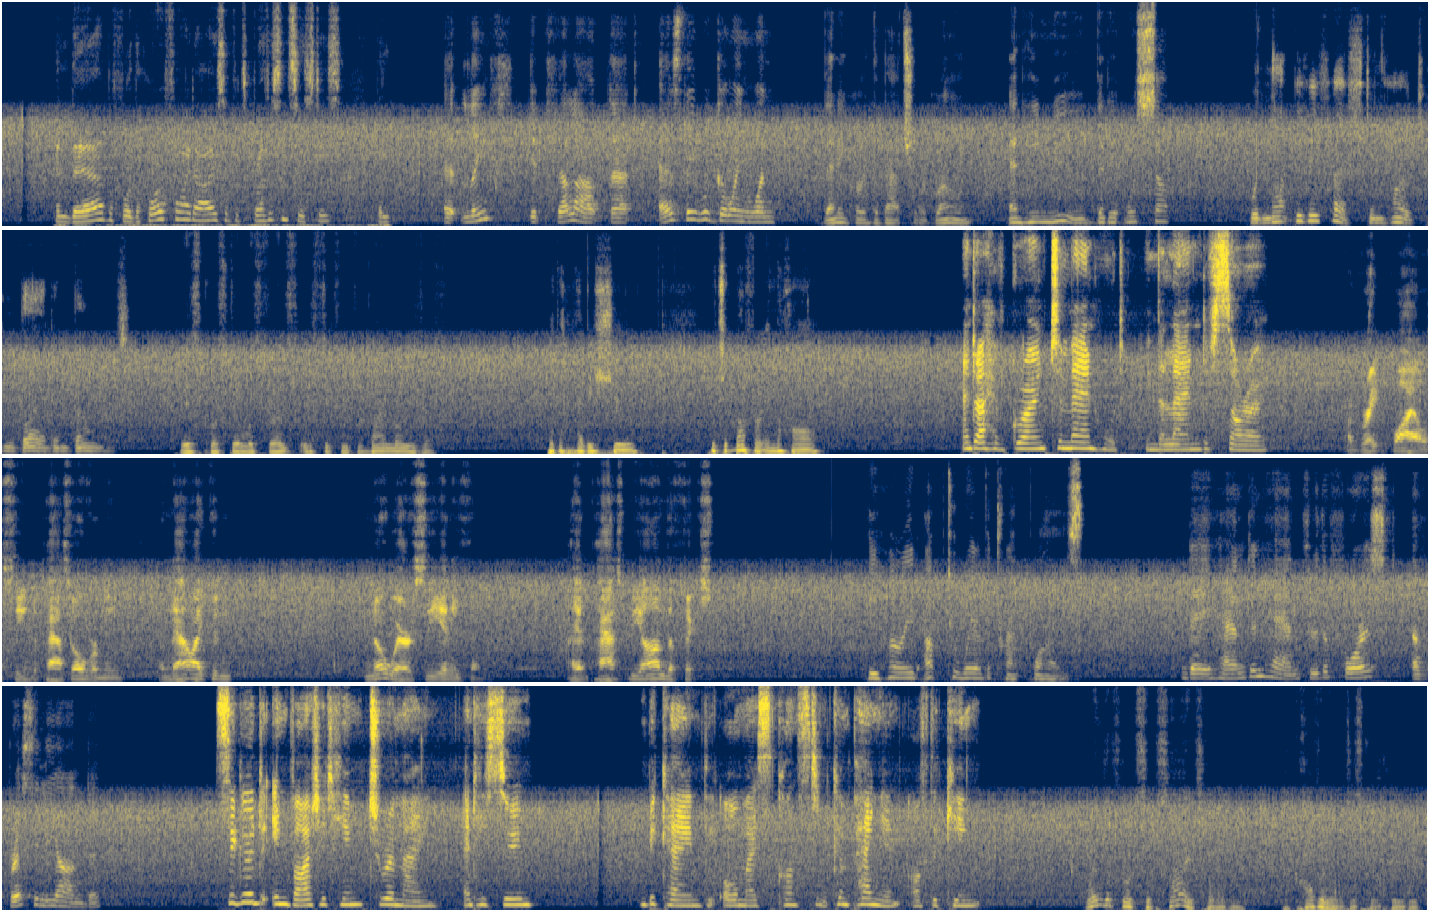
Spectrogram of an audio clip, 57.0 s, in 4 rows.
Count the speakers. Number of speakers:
8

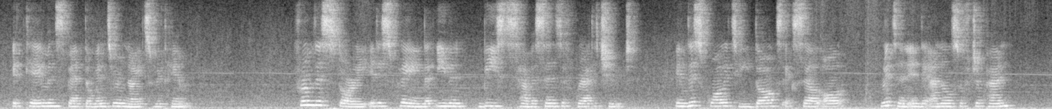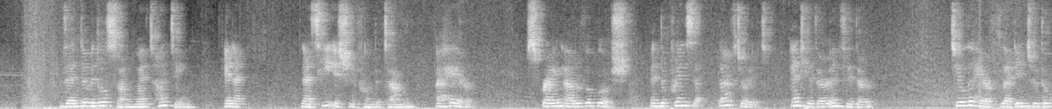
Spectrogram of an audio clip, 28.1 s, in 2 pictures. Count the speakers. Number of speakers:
1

